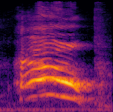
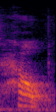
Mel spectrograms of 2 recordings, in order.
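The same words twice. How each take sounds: First: It is said loudly with strong feeling. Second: It is said flatly, without much feeling.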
